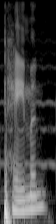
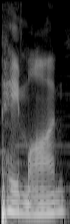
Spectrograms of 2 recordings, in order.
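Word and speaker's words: Paimon: pronouncing it like that they say payment not paymon like he's a freaking Pokemon or Digimon or equivalent television property from the early 2000s and 90s paymon no payment foreign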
